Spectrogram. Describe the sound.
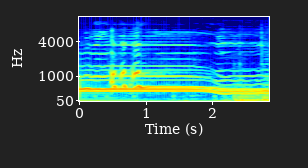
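Voices let out a long, sustained howl at the moon, imitating a wolf, holding one steady tone for nearly three seconds before sliding down slightly in pitch near the end, loud.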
